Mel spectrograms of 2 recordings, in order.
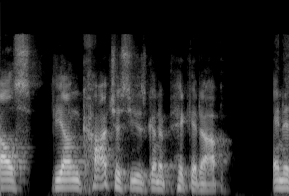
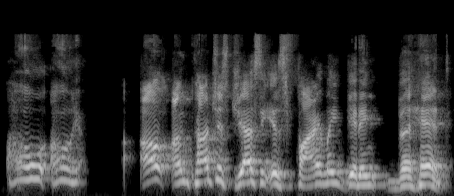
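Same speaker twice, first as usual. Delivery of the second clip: pleased realization; 8 semitones higher than usual. Pretend. Relief as the unconscious responds.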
